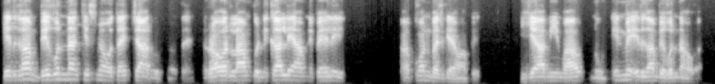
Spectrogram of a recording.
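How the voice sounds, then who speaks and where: A man's voice: a little high, fast talker, fairly bright tone, no echo. A man teaching a tajweed lesson, spelling out letters and vowel marks one by one and asking and answering his own questions. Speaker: Quran recitation teacher.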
